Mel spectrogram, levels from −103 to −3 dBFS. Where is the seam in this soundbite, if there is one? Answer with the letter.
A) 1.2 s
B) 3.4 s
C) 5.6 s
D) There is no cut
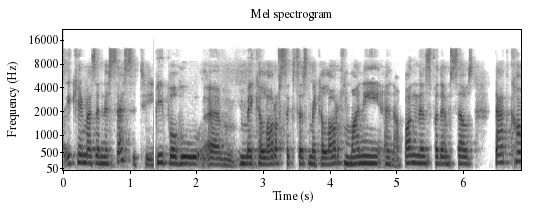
A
